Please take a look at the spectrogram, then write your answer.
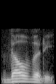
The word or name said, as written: velvety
